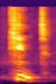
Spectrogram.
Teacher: A letra D, no final de palavras e antes de consoantes, soa como T de tatu.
